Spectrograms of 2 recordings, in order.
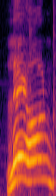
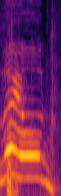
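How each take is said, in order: First: High, loud call of Leon; shouted name. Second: Higher shout of Leon; shouted name. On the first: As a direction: yell it like the film's cry. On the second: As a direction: yell it again even higher. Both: Retold or imitated. Quoting film's shouted name.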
